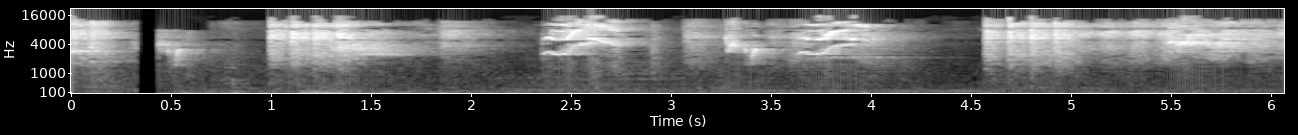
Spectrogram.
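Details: Oriental magpie-robin song, a fast rapid-fire run full of varied fill notes for training songbirds: bright whistled and chattering phrases in separate bursts, with short silent gaps between them, including a near-silent break at about four and a half seconds.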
